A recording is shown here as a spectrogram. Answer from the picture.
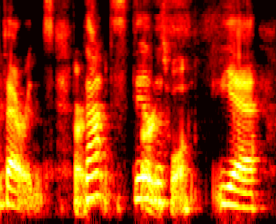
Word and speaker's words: Verence: But I'm saying Verence because it rhymes with Terence. Yeah, that's but they say Verence. It's really just a different kind of way of stressing the syllables.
